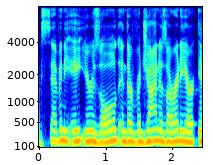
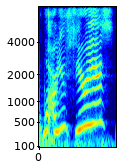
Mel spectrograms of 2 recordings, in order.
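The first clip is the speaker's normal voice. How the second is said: high, disbelieving squeak of outrage; a stunned, pitched-up what-are-you-serious; incredulous; 12 semitones higher than usual. Retold or imitated. Streamer reacting to the news in high, stunned disbelief. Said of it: "I'm like".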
